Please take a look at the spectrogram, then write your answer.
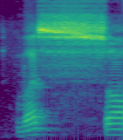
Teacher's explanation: صاد کے اوپر شد ہے، مضبوطی کے ساتھ ادا کریں گے، کھڑا زبر 1 سیکنڈ کھینچیں گے اور بڑا مد 5 سیکنڈ کھینچیں گے۔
